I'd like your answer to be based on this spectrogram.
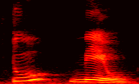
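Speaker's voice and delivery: TÚ, pause, NEL; "Túnel" as tú... nel, held apart; syllable by syllable. Shown as a demonstration. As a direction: split "Túnel" into two separate syllables. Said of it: "Vamos separar em sílabas".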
